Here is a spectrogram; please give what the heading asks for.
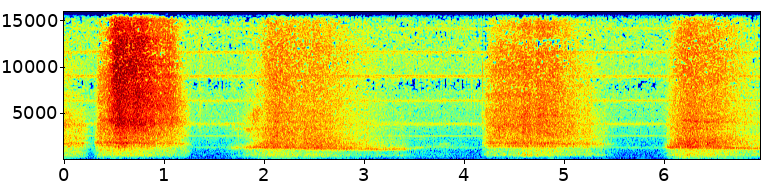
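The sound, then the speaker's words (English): Deep, slow breaths, heard as four long, airy rushes of air separated by short pauses, each swelling and then fading, with no talk over them. “take a couple deep breaths”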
